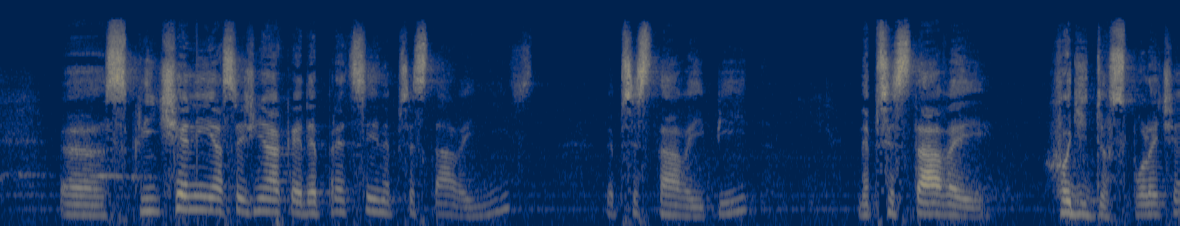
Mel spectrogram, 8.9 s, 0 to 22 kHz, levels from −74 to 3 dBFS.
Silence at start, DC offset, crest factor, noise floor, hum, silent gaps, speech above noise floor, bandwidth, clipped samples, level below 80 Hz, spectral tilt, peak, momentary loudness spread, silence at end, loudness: 0 s; under 0.1%; 24 dB; -58 dBFS; none; none; 29 dB; 16 kHz; under 0.1%; -70 dBFS; 0 dB/octave; -8 dBFS; 22 LU; 0 s; -25 LUFS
